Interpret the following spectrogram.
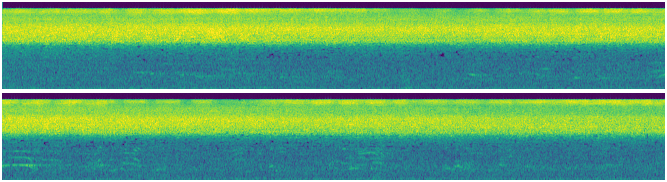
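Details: Cicadas singing at a school playground in midsummer, self-recorded: a dense, unbroken high-pitched buzzing drone holds steady for the whole stretch, with faint, soft lower sounds underneath.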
